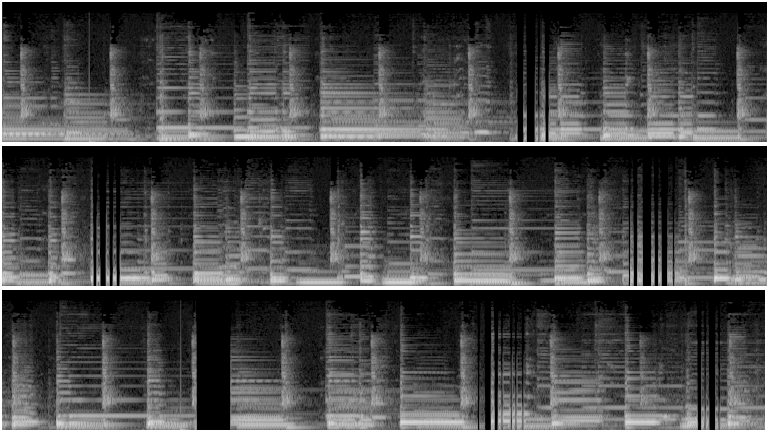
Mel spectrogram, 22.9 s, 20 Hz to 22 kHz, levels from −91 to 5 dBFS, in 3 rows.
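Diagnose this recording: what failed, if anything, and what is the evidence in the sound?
DC step at the converter stage: low thumps at 0.87 s and 17.08 s, where the zero line jumps and then decays through a 5 Hz high-pass.

Bluetooth dropout at playback: silent holes at 5.14–5.47, 8.55–8.83, 13.91–14.38, 17.23–17.59, 20.05–20.52 and 22.24–22.48 s. The sound resumes further on. Late wireless packets were likely dropped.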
